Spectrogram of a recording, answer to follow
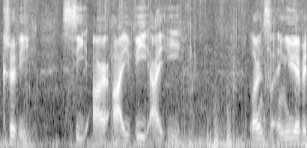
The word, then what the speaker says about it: Crovie: I always thought I'd read on the map it was Crovie, C-R-O-V-I-E, but yeah, it's pronounced Crivie, C-R-I-V-I-E.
